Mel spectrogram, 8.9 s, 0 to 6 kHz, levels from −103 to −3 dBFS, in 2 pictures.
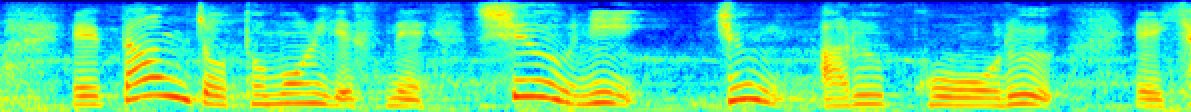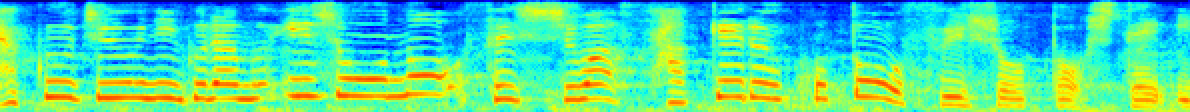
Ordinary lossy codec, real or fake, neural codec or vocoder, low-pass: none; fake; codec, 24 kHz, 3.1 kbps, DualCodec; 5.4 kHz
